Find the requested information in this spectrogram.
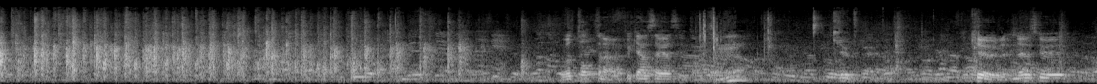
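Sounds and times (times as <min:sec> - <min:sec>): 
group of people applauding: 0:00.0 - 0:05.4
speech: 0:05.8 - 0:07.6, 0:08.2 - 0:10.9.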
